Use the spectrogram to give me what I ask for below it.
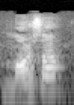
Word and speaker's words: marsa: And am I pronouncing that right, Carolyn? Marsa? Yes, Marsa.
